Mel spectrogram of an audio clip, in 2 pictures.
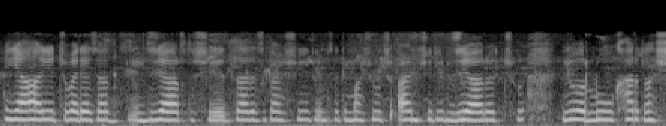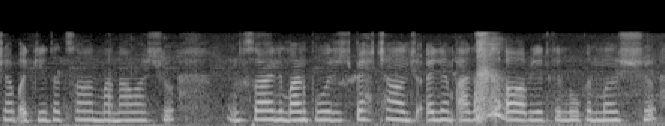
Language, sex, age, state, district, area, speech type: Kashmiri, female, 30-45, Jammu and Kashmir, Bandipora, rural, spontaneous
